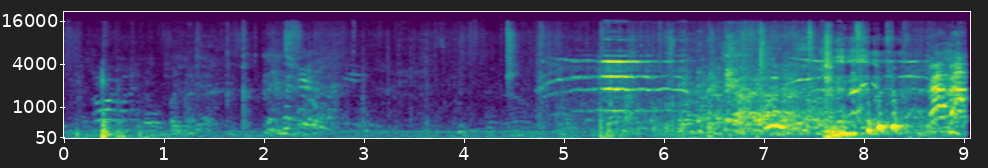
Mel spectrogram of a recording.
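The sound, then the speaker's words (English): A slingshot flying monkey toy shot into a crowd lets out a shrill, wavering screech partway through. Lively crowd chatter and laughter continue around it, and people are talking. “And I have Wood Monkeys as per usual. And I'm going to shoot one into the crowd.”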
